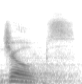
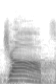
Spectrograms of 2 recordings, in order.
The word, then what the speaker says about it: Jobs: I've met many people over the years who said, "Yeah, you know, I was close friends with Steve Jobes. Steve's name is Steve Jobs. It rhymes with Rob's.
